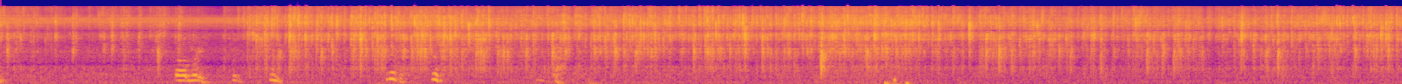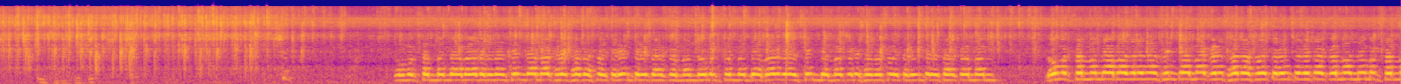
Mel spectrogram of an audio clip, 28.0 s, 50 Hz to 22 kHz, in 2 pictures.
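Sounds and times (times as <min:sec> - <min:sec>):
water drops spattering: 0:00.0 - 0:17.5
waterfall pouring onto rock: 0:00.0 - 0:28.0.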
